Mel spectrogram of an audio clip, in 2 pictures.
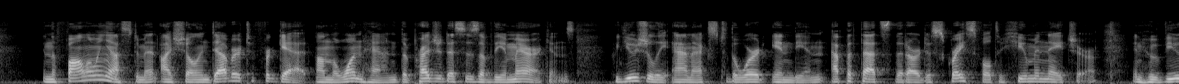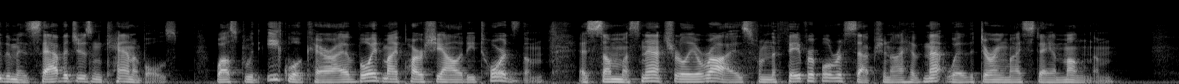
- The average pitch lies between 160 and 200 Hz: No, low, 115 Hz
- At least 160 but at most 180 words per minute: Yes, average, 175 wpm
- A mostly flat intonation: No, average, 3.7 semitones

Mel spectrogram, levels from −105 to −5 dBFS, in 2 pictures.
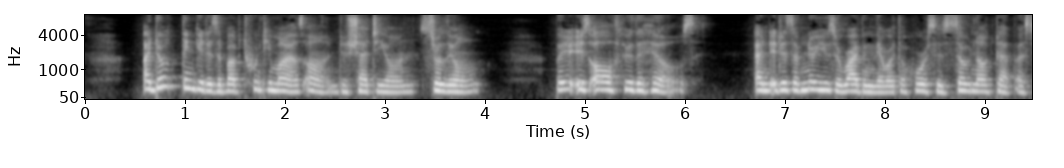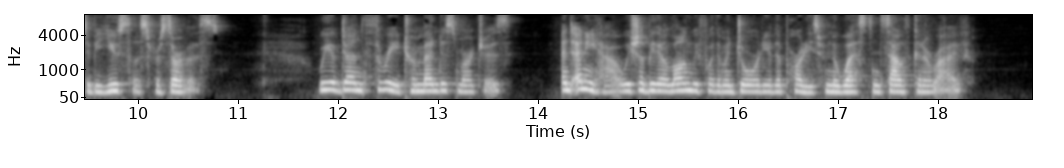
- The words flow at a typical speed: No, fast, 210 wpm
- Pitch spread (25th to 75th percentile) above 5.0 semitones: No, average, 2.9 semitones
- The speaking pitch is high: Yes, high, 195 Hz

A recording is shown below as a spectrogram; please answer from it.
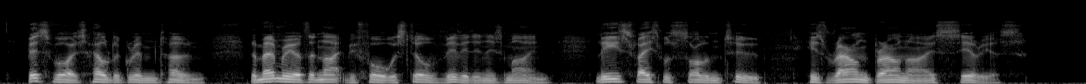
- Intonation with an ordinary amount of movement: Yes, average, 3.7 semitones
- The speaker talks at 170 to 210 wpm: No, average, 155 wpm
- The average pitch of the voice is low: Yes, low, 100 Hz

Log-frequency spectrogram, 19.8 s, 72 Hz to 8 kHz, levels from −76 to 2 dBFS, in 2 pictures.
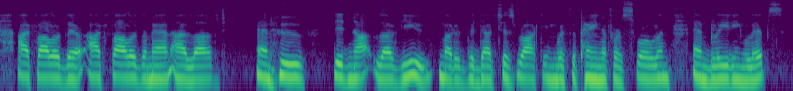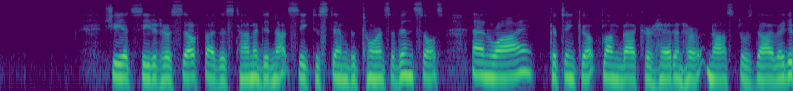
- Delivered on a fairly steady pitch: Yes, narrow, 1.8 semitones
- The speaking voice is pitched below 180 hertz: Yes, medium, 140 Hz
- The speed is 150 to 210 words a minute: Yes, average, 175 wpm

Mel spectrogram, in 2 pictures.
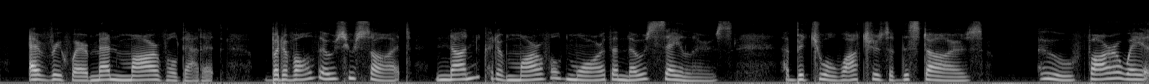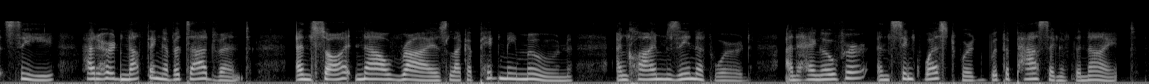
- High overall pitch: Yes, high, 220 Hz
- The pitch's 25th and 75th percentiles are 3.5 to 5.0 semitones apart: Yes, average, 3.8 semitones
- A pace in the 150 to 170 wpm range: Yes, average, 155 wpm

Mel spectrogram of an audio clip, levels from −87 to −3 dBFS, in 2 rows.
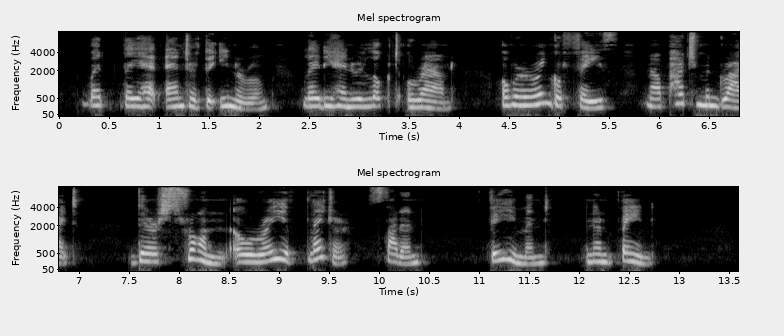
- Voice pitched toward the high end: Yes, high, 240 Hz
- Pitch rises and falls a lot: No, average, 3.7 semitones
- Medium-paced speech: No, slow, 125 wpm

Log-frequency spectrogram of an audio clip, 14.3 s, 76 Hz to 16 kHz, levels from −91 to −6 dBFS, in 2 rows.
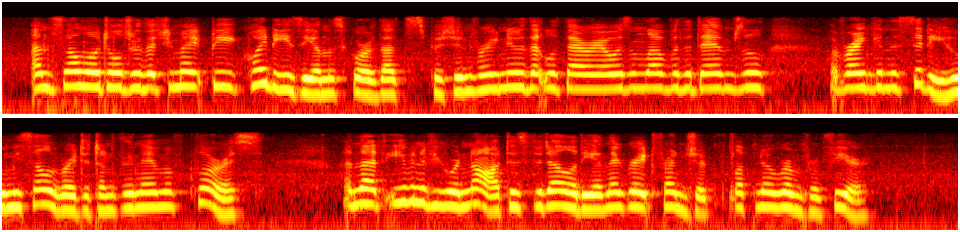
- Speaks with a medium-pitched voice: No, high, 245 Hz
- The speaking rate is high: Yes, fast, 235 wpm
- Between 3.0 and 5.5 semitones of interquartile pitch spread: Yes, average, 3.7 semitones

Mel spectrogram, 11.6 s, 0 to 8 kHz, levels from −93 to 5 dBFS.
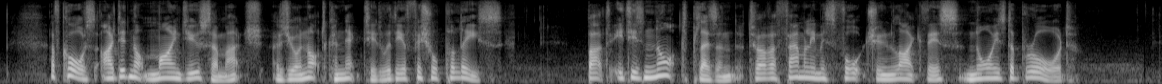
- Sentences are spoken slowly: No, average, 165 wpm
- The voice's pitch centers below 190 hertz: Yes, low, 135 Hz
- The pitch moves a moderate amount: Yes, average, 4.5 semitones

